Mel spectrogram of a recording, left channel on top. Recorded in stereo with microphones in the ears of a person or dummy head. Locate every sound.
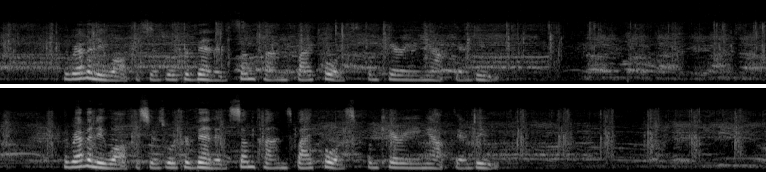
0.6 s a woman speaking: 85° right, 1.6 m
